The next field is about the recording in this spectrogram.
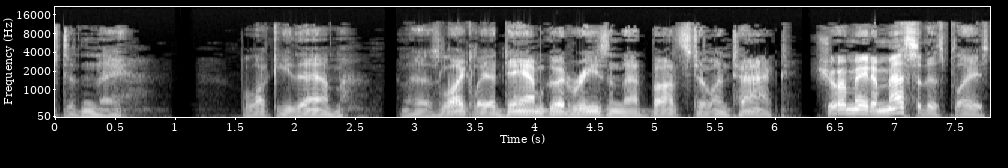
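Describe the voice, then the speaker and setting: Weary robot noir detective for a game, low and dry humored, pitch swings around, super dry studio sound. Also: male voice, no room sound. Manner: dry, sardonic, wry asides. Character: world-weary robot private detective, wry, middle-aged male. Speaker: companion character in a video game.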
